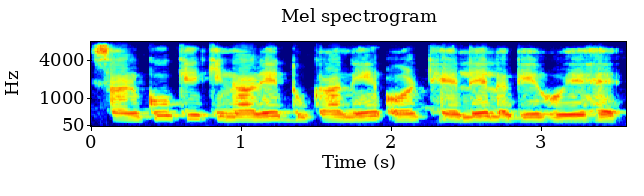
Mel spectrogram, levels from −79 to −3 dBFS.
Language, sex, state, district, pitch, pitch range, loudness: Hindi, male, Assam, Sonitpur, 120 Hz, 110-130 Hz, -18 LUFS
